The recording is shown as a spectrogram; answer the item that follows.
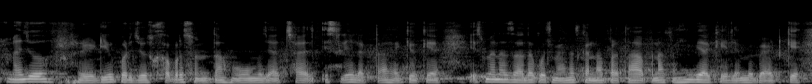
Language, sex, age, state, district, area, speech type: Urdu, male, 18-30, Uttar Pradesh, Gautam Buddha Nagar, rural, spontaneous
